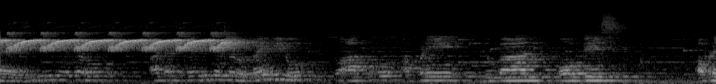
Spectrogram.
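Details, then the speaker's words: Vinayak shop-shutter security system: when the shutter is lifted after activation, loud shrill beeping near three kilohertz, then a warbling siren sweeping up and down, intrusion alarm tripped, with a theft-warning call sent to the owner's mobile. "ऐसी beep की आवाज आएगी और ये siren बजेगा और इसमें mobile में घंटी भी आएगी, रिंग आएगी कि सावधान चोरी हो रही है।"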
